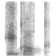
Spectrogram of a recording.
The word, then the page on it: haycock: Indian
